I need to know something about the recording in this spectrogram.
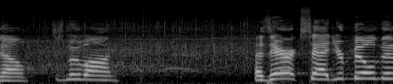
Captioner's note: applause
